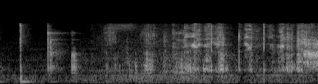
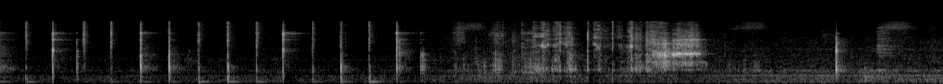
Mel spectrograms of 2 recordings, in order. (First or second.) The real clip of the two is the first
